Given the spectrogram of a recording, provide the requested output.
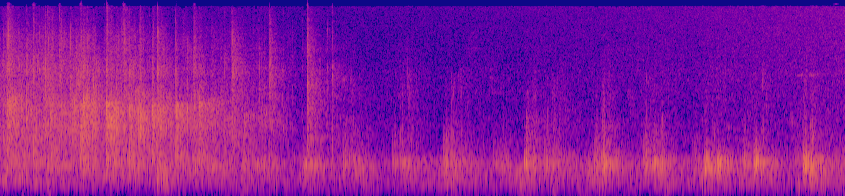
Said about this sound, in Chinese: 也让我们掌声欢迎比赛主席 DTM 吴慧妮上台颁发参赛证明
